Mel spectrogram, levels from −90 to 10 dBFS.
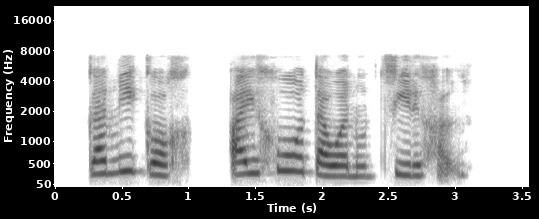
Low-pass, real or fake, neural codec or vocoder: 7.2 kHz; fake; codec, 16 kHz, 4.8 kbps, FACodec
